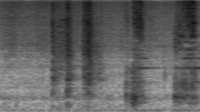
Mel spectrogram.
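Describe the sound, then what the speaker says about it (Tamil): Okra poriyal sprinkled with pepper powder gets stirred in a pan, with a few short scraping and clattering strokes of the spoon against the metal, close and moderately loud, and no voices. "அது மேலே மிளகுத்தூளை தூவி விட்டுட்டு ரெண்டு கிண்டி விட்டுடணும்."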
